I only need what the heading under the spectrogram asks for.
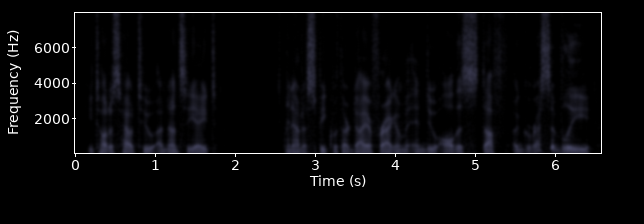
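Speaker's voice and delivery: ordinary talk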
